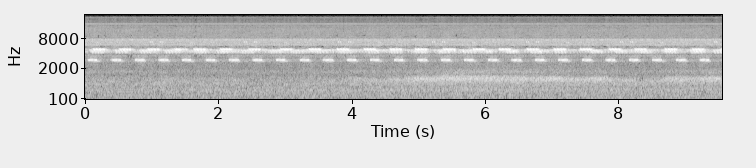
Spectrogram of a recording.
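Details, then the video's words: Crickets chirping through the night in deep woods: a repeated piercing pulse about 154 times per minute, steady throughout, backed by a continuous high drone and swelling low insect murmur. "CRICKET CHIRPING SOUND"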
